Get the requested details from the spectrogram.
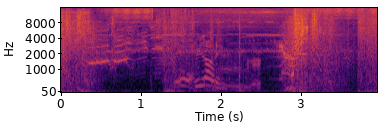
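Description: An axe chops into bodies with heavy, wet thuds.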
